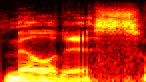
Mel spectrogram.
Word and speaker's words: mellitus: use the term sometimes diabetes mellitus or mellitus some people can pronounce it that way and you know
